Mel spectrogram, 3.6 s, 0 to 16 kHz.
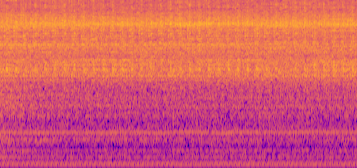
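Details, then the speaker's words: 2002 VW Passat 1.8T wagon after an engine swap, the car having sat a while: even idle with a light top-end clatter, expected to quiet down; oil change still pending. Engine running smoothly, no misses or heavy knock. "Most of that clacking will that'll quiet up. The car had sat for a while."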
